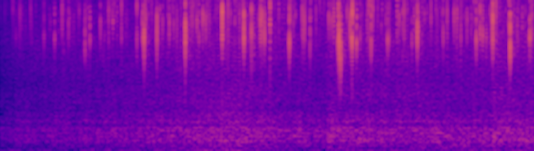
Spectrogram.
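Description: A steady rain shower falls in South Florida with dense, irregular pattering and dripping, a continuous wet hiss with brighter drops popping through, moderately loud, no voices.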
